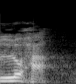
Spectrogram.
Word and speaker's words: اللحى: اثنين: وفروا اللحى. تراه بضم الحاء، بضم اللام، بضم اللام، لأن اللحى لحاء الشجر. أي نعم. والصحيح أنها بالضم.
